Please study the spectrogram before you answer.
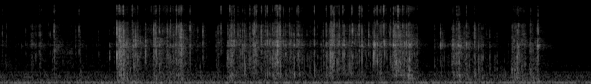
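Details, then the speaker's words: Crinkling and tearing of plastic packaging in a quiet room as a sterile cap is unwrapped for a PICC line, used at home for six weeks of IV antibiotics after a serious infection. "and then I grab one of my caps"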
